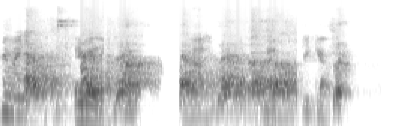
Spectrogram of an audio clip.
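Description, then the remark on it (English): A dog barks repeatedly in loud bursts, several yaps and bow-wows running together over a few seconds before stopping. “Oh, one of your dogs is barking.”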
